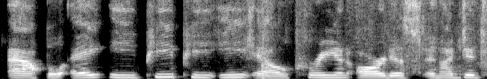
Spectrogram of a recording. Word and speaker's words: Aeppol: It's pronounced Apple, Aeppel, Korean artist.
